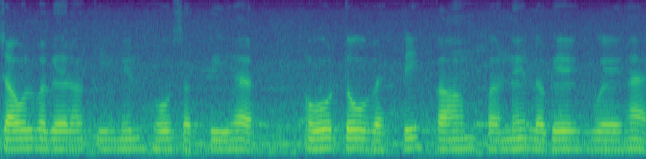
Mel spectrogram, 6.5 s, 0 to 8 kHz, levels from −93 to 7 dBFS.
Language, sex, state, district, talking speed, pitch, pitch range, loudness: Hindi, male, Haryana, Charkhi Dadri, 140 wpm, 135 Hz, 130-140 Hz, -18 LUFS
